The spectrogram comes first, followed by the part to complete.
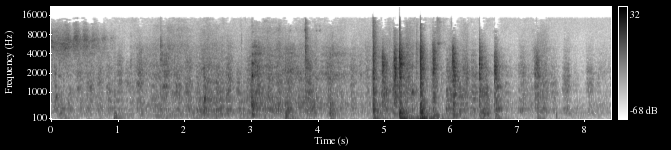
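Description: German Shepherd–Alaskan Malamute mix dog panting in quick, rhythmic breaths, loudest about five seconds in.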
